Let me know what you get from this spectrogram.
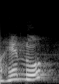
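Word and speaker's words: Renault: casos a gente traduz um nome traduz a pronúncia do nome e às vezes não é pegar um caso por exemplo renô em francesa marca francesa é exatamente 100 renô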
